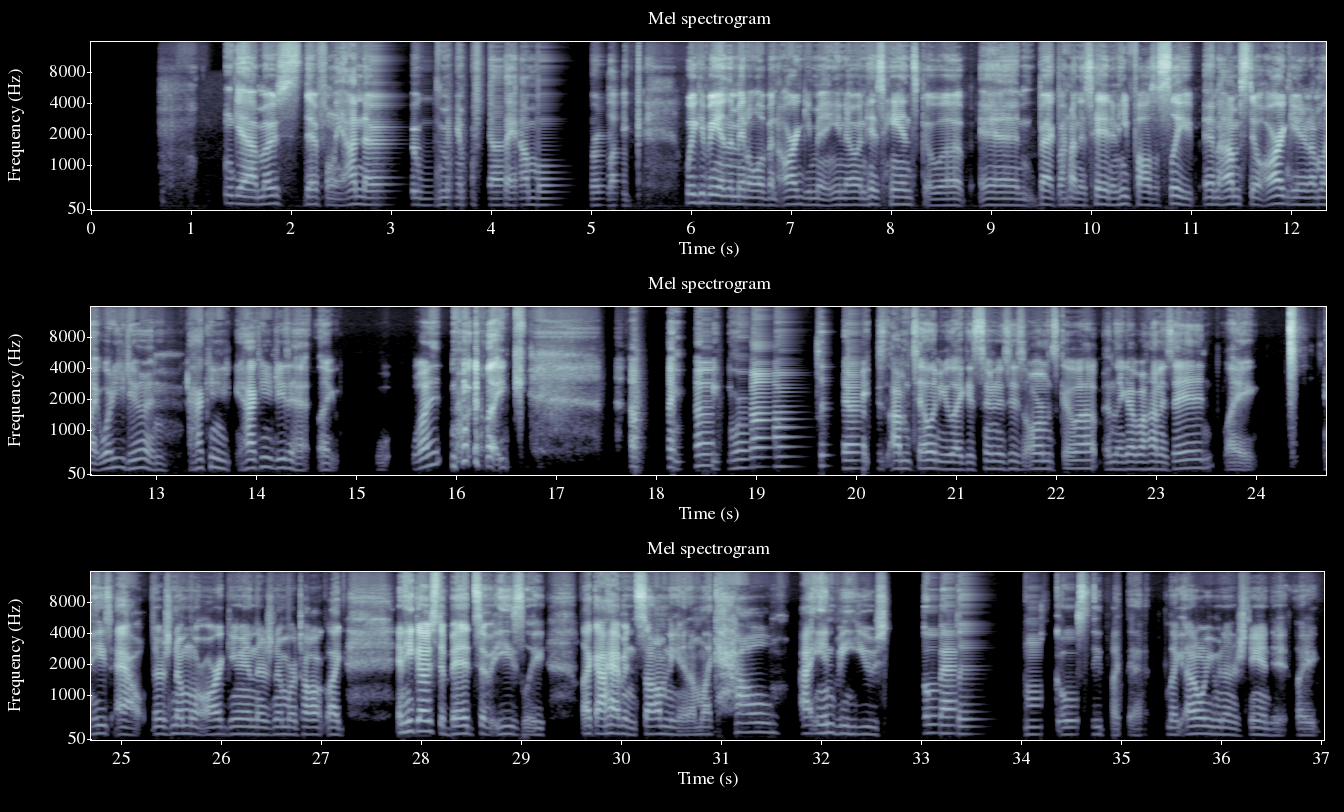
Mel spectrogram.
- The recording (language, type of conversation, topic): English, unstructured, How should you respond when family members don’t respect your choices?
- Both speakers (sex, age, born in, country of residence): female, 40-44, United States, United States; male, 35-39, United States, United States
- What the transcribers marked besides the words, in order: static; distorted speech; unintelligible speech; chuckle; laughing while speaking: "Like"; unintelligible speech; tsk; unintelligible speech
